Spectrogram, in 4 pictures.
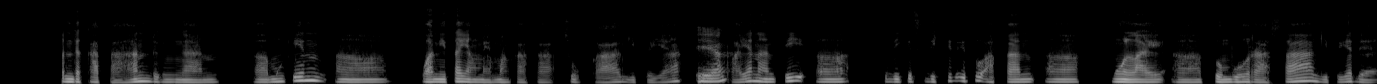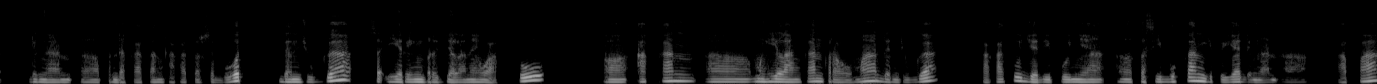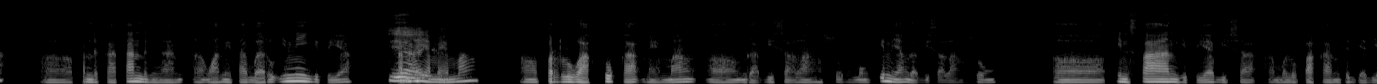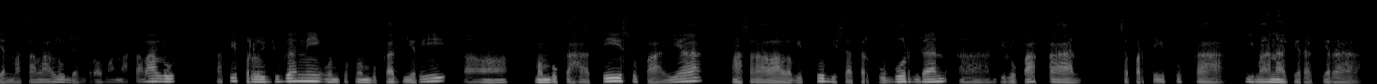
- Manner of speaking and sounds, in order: "lalu" said as "lalalu"
- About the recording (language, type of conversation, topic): Indonesian, advice, Bagaimana cara mengatasi rasa takut memulai hubungan baru setelah putus karena khawatir terluka lagi?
